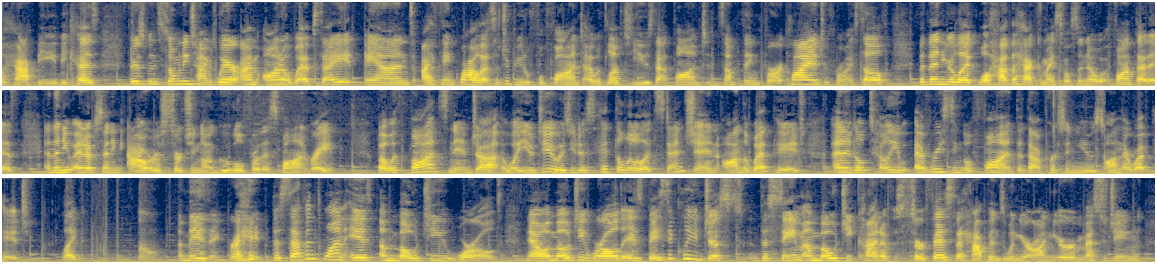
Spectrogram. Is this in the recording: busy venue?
no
